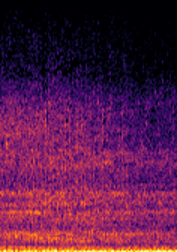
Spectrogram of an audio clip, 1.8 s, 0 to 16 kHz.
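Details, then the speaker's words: 1958 Chevy Biscayne hot rod V8 idling after distributor set and timing adjusted, idle raised slightly; deep, even burble with steady rhythm, no misses — running a lot smoother already, smooth idle. "running a lot smoother already yeah maybe me i touch the throttle"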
